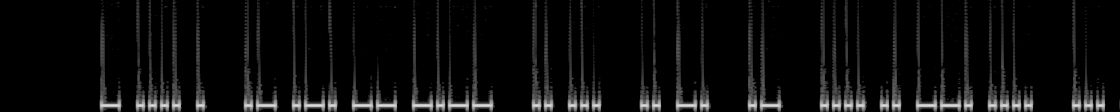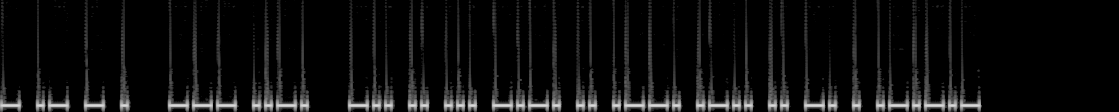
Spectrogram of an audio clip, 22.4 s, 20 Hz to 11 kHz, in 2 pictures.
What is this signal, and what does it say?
Morse code, heard as a keyed tone, about 19 wpm, 700 Hz. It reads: THE ARMY IS IN A HIGH STATE OF DISCIPLINE.
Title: Sentences from Top 1000 Words - Review Part 6 - 20wpm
